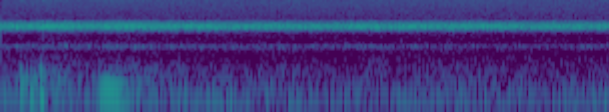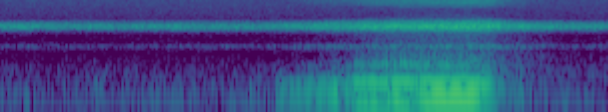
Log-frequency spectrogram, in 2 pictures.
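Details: A single low, rumbling snore near the end over a steady faint hum; snoring in a sleeping animal.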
